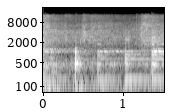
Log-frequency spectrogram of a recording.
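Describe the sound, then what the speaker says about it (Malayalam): Chicken stirred in a pan with turmeric and Kashmiri chili, a few quick scraping stirs and light sizzling close by, no voices. "അതിൻ്റെ അകത്തേക്ക് നമുക്ക് എടുത്തു വെച്ചിരിക്കുന്ന ചിക്കൻ ഇതിൻ്റെ അകത്തേക്ക് ഇട്ട് കൊടുക്കാം"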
